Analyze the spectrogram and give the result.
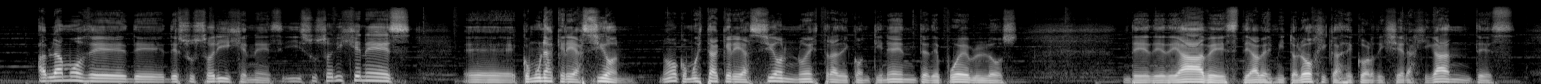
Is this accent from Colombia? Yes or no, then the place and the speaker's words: no; Argentina; nosotros, como argentinos, a veces le hemos dado la espalda y nos hemos identificado más con otras regiones del mundo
